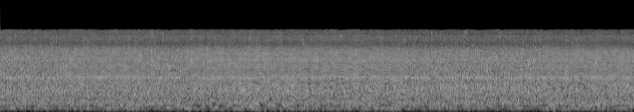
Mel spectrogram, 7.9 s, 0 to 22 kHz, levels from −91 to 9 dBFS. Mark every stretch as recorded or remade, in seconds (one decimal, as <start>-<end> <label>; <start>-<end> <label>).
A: 0.0-0.8 recorded; 0.8-1.8 remade; 1.8-2.3 recorded; 2.3-5.1 remade; 5.1-6.8 recorded; 6.8-7.9 remade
